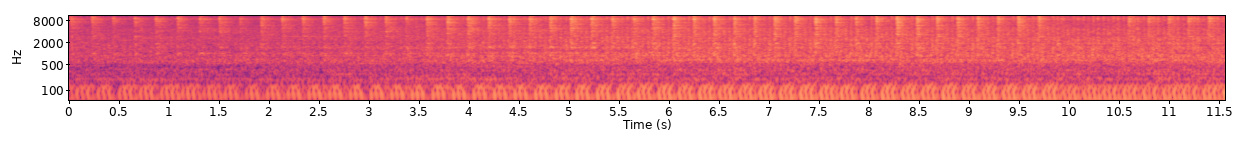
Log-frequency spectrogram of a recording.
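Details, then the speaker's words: Farmall M tractor with a new reproduction muffler replacing one blown out on the bottom: steady, even low chug about two and a half beats a second, no knocks or exhaust blowing; healthy idle. "I also put a new muffler on this M. My old one blew out on the bottom. This is one of the reproduction styles from Steiner Tractor Parts and it sounds pretty good, I think."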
